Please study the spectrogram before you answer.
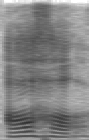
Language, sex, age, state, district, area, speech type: Tamil, female, 18-30, Tamil Nadu, Salem, urban, read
